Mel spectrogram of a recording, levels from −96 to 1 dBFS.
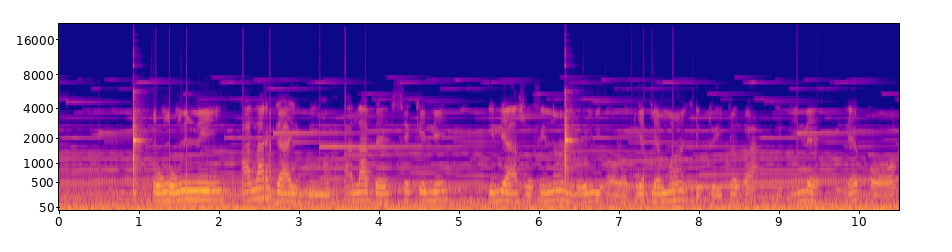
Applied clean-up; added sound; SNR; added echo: none; Chime + Bowed string instrument; 1 dB; none.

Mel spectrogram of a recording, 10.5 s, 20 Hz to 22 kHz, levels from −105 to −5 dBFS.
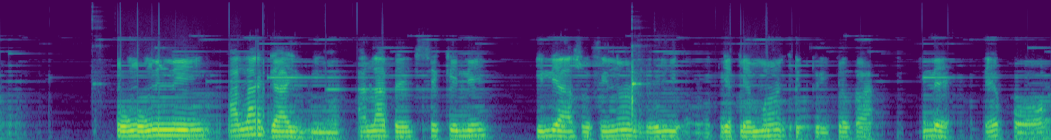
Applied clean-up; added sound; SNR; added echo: neural mask model RNNoise.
